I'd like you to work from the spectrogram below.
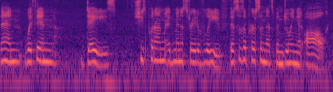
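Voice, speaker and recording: A woman's voice: mid-range voice, a little slow, darkish tone, poor audio. A woman gives a prepared public comment at a meeting, speaking in an emphatic, indignant manner. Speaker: citizen giving public comment. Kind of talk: prepared speech of complaint. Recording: faint noise, meeting room.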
